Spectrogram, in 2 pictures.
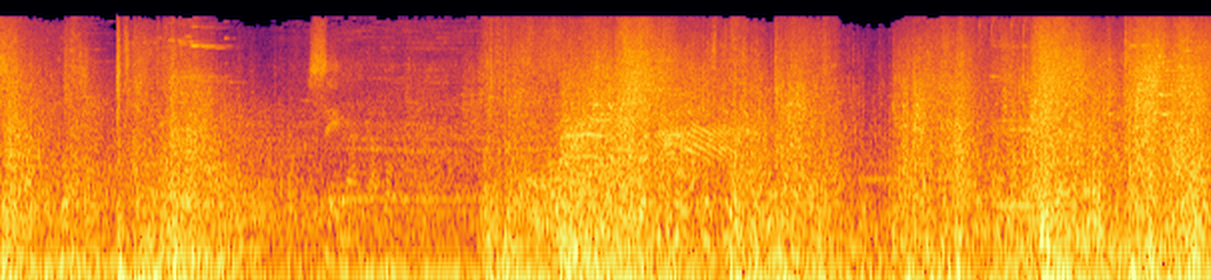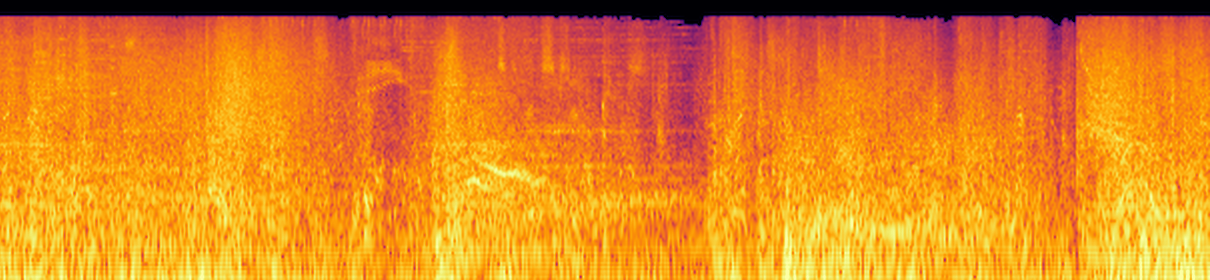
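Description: Game spell effects and combat sounds clash and burst.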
